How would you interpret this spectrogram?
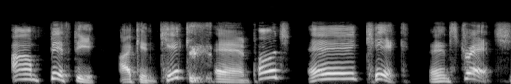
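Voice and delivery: high, slow, hammed-up peppy middle-aged woman; a playful high-voiced send-up of turning fifty; Molly Shannon character. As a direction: bounce it out high and slow like a proud sketch character. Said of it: "I likened myself to that Molly Shannon character".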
